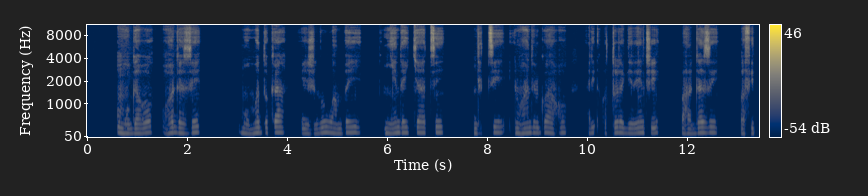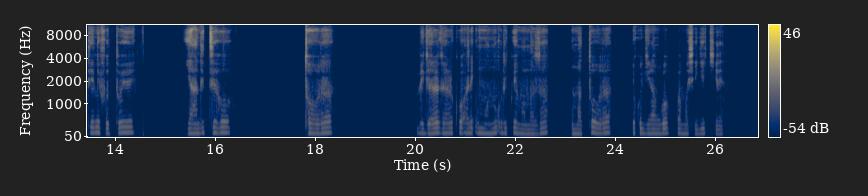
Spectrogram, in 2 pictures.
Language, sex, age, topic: Kinyarwanda, male, 18-24, government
